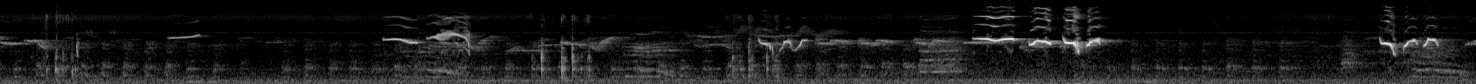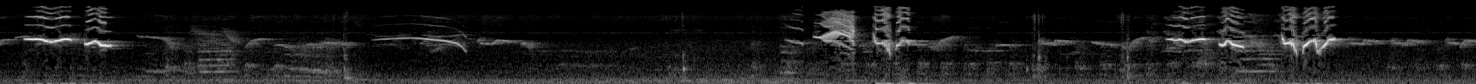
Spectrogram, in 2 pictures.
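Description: Oriental magpie-robin singing: loud bursts of whistled phrases with quick sliding notes, repeated every few seconds with short pauses between.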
